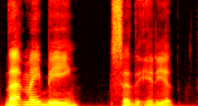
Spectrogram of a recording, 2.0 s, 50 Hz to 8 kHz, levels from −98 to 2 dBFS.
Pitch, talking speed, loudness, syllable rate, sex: 120 Hz, 180 wpm, -22 LUFS, 5.1 syllables/s, male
